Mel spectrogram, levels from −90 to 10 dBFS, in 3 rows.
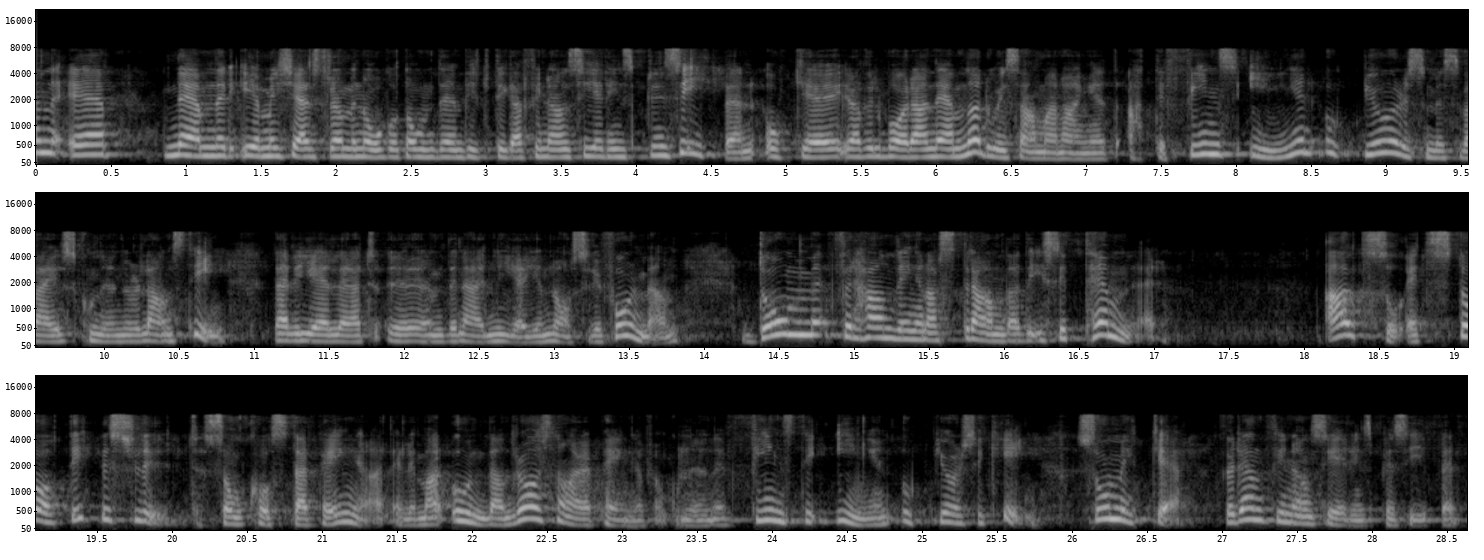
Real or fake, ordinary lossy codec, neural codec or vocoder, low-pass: fake; none; codec, 16 kHz, 4.8 kbps, FACodec; none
